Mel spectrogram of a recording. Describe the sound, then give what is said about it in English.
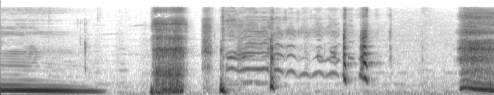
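Beluga whale calls: a string of squeaky, warbling whistles and chirps, separated by short breathy bursts, with a lower falling tone at the start. “I've never relaxed to beluga whale sounds before.”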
